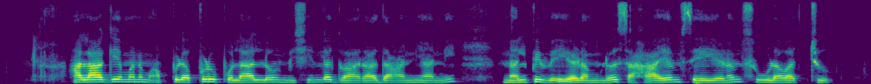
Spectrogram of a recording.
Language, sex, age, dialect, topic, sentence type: Telugu, female, 18-24, Telangana, agriculture, statement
